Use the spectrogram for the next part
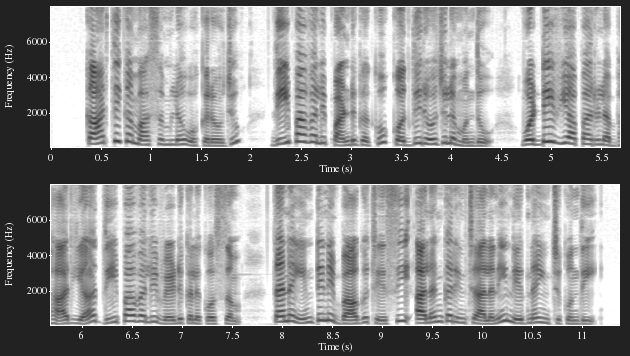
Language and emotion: Telugu, neutral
